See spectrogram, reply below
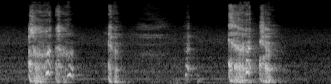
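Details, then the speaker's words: Girl holding the phone coughing: several short, harsh cough bursts, including quick double coughs, in a quiet room. "ઉધરસનો અવાજ સાંભળો છોકરીને ઉતરોસ થઈ ને phone પકડવા વાળી છોકરી છે"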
